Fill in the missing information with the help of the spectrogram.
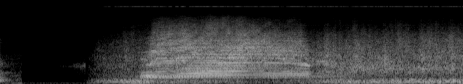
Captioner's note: voiceover; steam whistle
